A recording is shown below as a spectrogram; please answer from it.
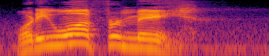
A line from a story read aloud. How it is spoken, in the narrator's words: I shouted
